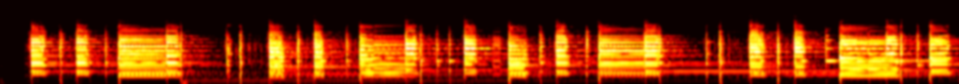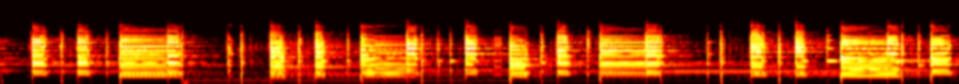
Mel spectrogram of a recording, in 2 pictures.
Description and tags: D, E and G
guita, guitar, guitar-chords, rhythm-guitar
